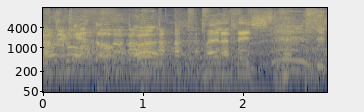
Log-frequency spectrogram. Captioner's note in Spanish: Risas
